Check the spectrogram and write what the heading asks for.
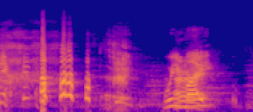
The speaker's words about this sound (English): Enough burping.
